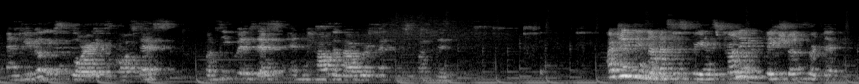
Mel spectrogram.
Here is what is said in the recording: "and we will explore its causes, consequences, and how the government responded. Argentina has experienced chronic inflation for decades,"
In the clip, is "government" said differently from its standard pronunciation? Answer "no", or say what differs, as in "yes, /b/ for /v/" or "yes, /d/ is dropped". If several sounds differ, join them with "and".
yes, /v/ is dropped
